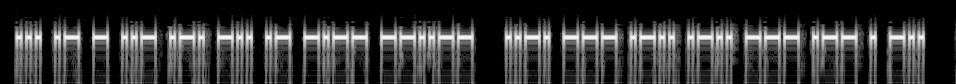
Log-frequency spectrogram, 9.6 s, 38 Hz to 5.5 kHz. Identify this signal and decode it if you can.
Morse code, heard as a keyed tone, about 25 wpm, 600 Hz. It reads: SATURDAY, FOLLOWED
